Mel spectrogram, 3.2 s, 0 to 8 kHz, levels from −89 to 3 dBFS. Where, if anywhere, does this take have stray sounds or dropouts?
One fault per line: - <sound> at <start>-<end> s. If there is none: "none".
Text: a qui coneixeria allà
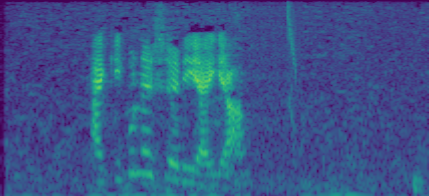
- chirp at 2.1-2.2 s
